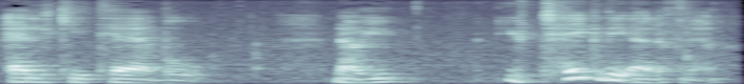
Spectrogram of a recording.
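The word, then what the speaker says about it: كتابٌ: two oos together, and the sound will be kitabun. So you hear that N sound at the end, that's because of the effect of these double dhamma.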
